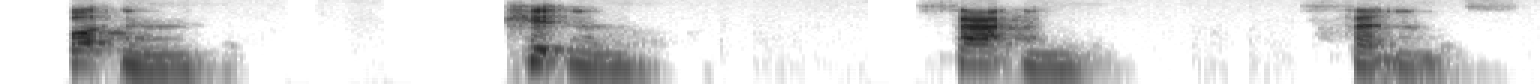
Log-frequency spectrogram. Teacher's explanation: the air gets stopped in your throat and then released through your nose, and that's what creates the difference in the sound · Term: glottal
